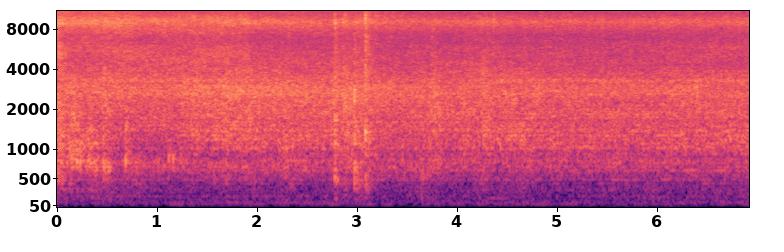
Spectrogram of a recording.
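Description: Mutton vegetable keema frying in a pan, a steady broad sizzling hiss with a couple of brief louder spits partway through, and no voices.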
